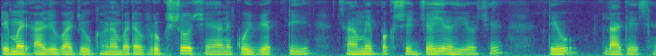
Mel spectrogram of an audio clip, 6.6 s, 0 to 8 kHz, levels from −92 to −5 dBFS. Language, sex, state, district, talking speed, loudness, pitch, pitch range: Gujarati, male, Gujarat, Valsad, 145 wpm, -17 LUFS, 130 Hz, 125-135 Hz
